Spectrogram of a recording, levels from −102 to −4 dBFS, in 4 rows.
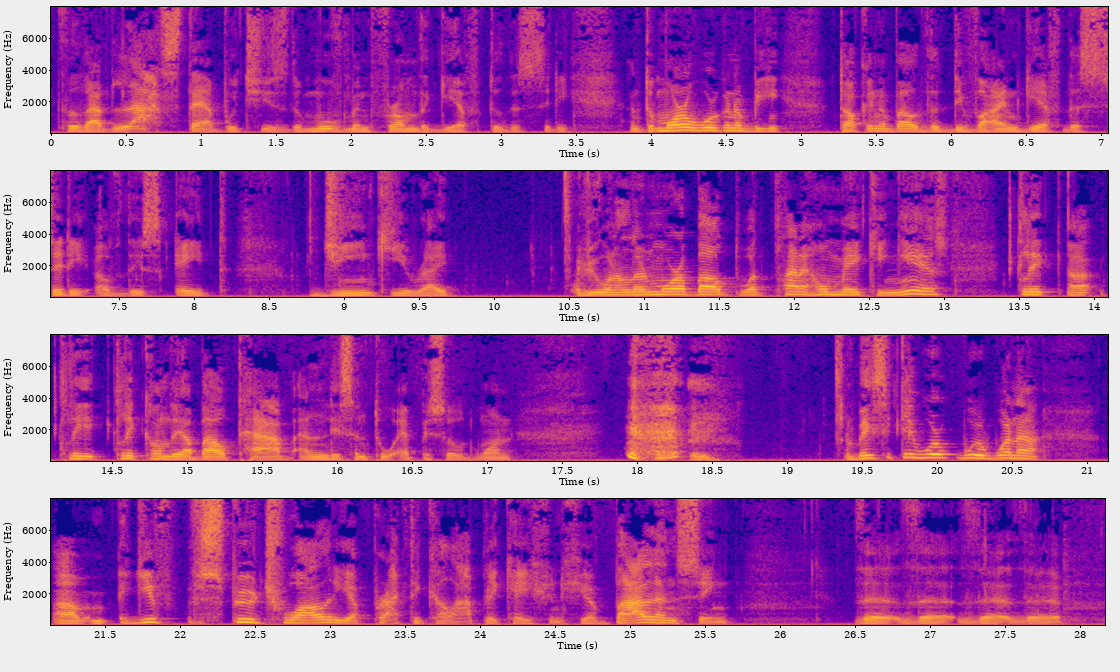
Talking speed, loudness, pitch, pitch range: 160 wpm, -23 LUFS, 130 Hz, 115-160 Hz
